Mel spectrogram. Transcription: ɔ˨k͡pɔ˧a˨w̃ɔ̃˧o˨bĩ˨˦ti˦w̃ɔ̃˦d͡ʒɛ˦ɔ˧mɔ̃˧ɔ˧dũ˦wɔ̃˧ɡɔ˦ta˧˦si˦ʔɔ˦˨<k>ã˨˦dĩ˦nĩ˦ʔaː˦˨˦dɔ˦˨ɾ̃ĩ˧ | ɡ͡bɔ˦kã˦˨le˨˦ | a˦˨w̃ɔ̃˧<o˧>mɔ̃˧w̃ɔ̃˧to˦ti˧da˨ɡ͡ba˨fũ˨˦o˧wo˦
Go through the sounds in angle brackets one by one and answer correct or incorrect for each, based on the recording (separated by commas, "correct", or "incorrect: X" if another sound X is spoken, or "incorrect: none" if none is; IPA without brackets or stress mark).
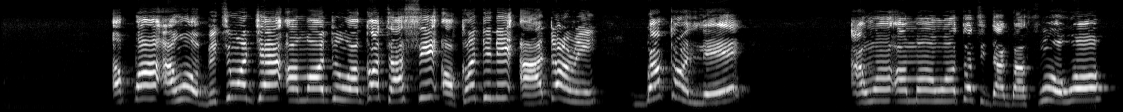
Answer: correct, incorrect: ɔ˧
